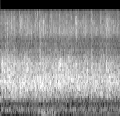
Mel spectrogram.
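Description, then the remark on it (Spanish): A church audience applauds for Christ during a morning service: a steady, dense wash of many hands clapping at once, bright and hissy, holding even for a couple of seconds with no voices over it. “¿Por qué no le da un aplauso a Cristo esta mañana?”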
